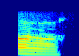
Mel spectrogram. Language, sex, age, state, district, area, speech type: Manipuri, male, 30-45, Manipur, Kangpokpi, urban, conversation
